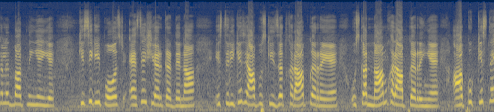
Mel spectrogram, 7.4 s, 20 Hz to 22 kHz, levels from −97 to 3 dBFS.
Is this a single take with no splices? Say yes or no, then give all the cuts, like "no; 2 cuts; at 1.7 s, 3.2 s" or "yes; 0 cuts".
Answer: no; 1 cut; at 1.0 s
